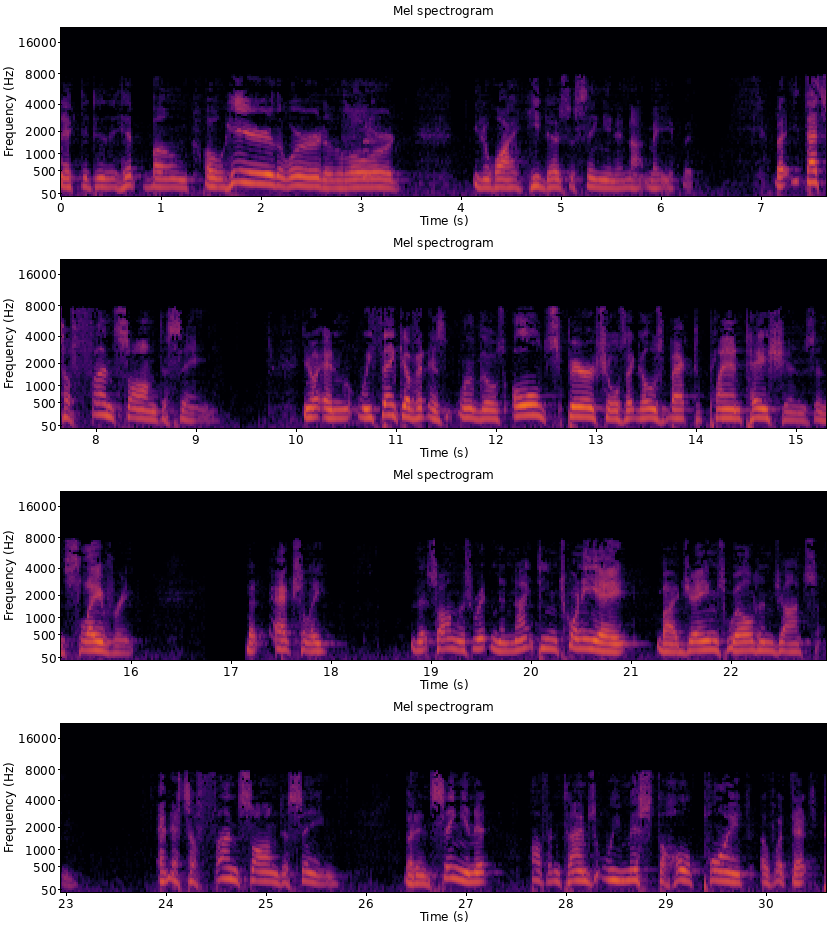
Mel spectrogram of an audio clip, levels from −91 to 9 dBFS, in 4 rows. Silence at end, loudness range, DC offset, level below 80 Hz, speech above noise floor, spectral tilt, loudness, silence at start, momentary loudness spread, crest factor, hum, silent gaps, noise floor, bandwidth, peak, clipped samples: 0 s; 8 LU; under 0.1%; -66 dBFS; 40 dB; -5 dB/octave; -38 LUFS; 0 s; 12 LU; 20 dB; none; 16.74-17.12 s; -77 dBFS; 8 kHz; -18 dBFS; under 0.1%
